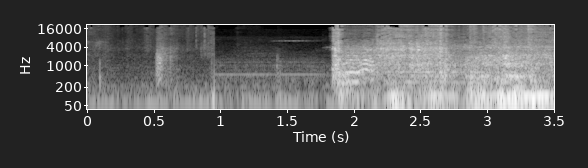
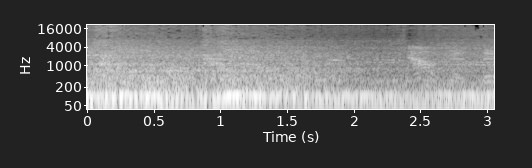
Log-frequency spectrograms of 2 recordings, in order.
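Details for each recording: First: 1988 Chevy K2500 pickup, long sitting, converted from fuel injection to carburetor; after cranking and catching, idle stays rough and stumbling, missing on one or more cylinders, heavy fuel smell; owner suspects contaminants sucked into fuel system, not confirmed. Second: 1988 Chevy K2500 pickup, long-sitting, converted from factory fuel injection to a rebuilt Edelbrock 650 carburetor with new starter, clutch master and slave cylinders: deep V8 rumble revving and easing off evenly, no stumble or misfire; normal rev, engine healthy.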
